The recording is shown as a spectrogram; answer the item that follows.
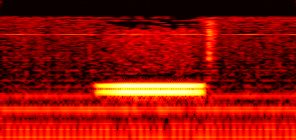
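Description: A telephone line tone: one steady, mid-pitched beep lasting about half a second. It sounds alone over a faint, constant hum, with no voices.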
